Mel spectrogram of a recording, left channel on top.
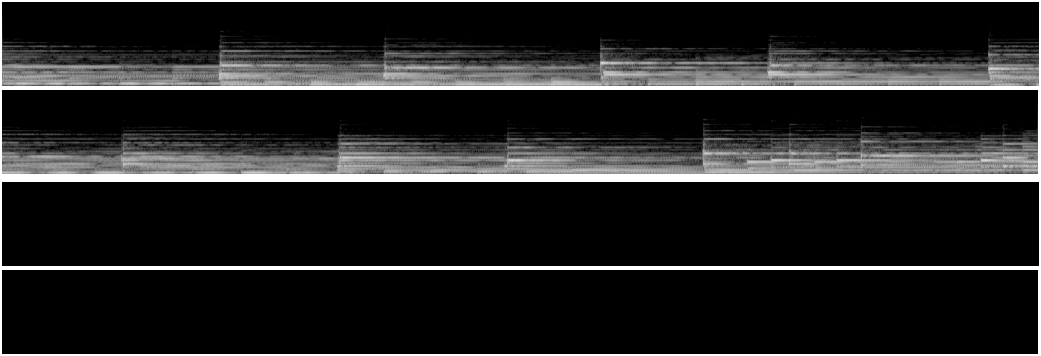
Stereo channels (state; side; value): silent; right; 57 dB below the other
